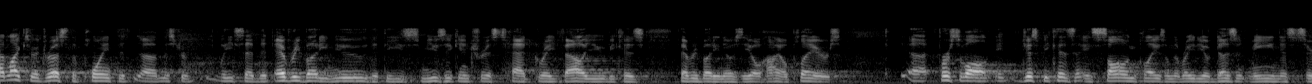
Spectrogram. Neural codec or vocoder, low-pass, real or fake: vocoder, 44.1 kHz, 128 mel bands every 512 samples, BigVGAN v2; 5.4 kHz; fake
